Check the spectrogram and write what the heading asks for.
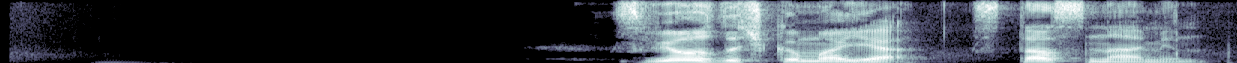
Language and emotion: Russian, positive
